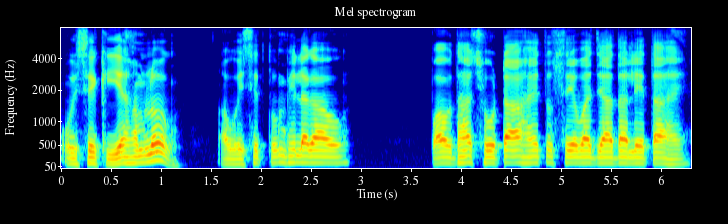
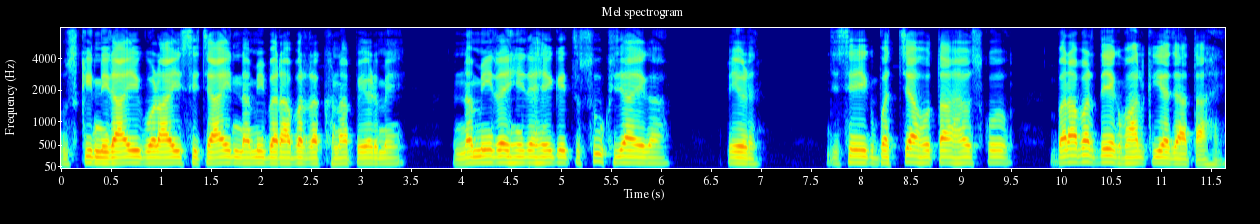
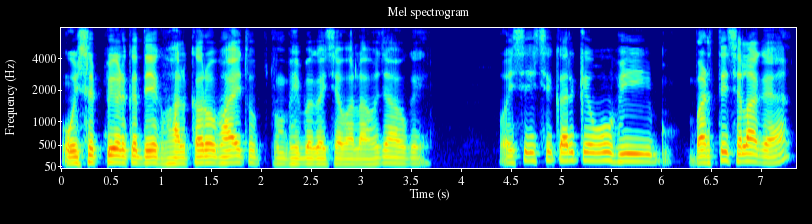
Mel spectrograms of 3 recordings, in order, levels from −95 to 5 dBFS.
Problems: none marked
